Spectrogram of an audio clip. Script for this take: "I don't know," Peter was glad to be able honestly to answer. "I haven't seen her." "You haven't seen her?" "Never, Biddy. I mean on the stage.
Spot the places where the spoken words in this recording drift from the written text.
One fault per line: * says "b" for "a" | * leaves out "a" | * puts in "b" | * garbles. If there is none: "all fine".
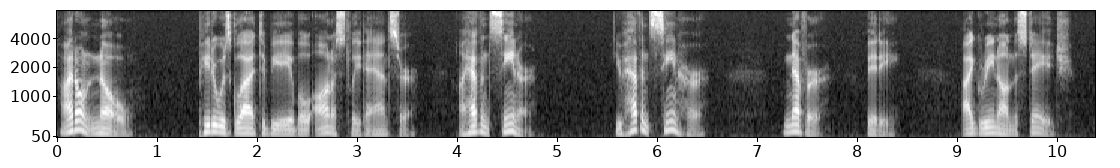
* says "green" for "mean"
